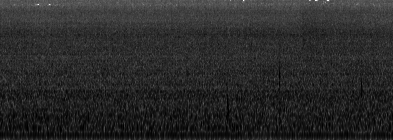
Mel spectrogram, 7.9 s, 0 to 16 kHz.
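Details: 2001 GMC Sonoma 2.2L with freshly replaced engine, warm idle after priming, temperature good, heater on: steady, even idle hum under loud heater fan rush, no knocks or misses; normal idle, engine sounds healthy.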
